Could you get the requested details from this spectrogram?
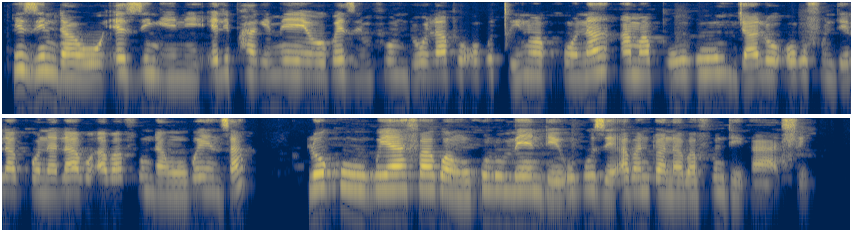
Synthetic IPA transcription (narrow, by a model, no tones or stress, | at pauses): izindʱawɔʔeziŋeniʔelipʰaɣɛmɛjjɔɣwɛzeɱfundʱɔlapʰɔʔoɣuɡ͡ǀʱinwakʰɔnaːmab̥ʱuɣund͡ʒʱalɔʔoɣufundʱɛlakʰɔnalaβɔʔaβafundʱaŋɔɣwɛːnd͡zʱa | lokʰuɣujafaɣwaŋuxulumɛndʱɛuɣuzɛʔaβantʼwanaβafundʱɛɣaːɬɛ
